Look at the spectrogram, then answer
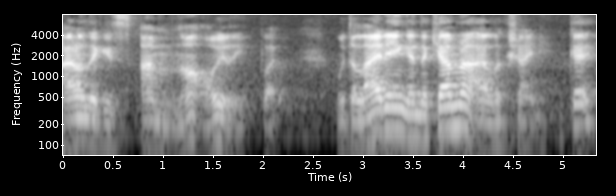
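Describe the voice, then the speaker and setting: Noticeable background noise surrounds a man with a Japanese accent whose fairly high pitch carries lively intonation at a moderate pace. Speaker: vlogger and fashion designer. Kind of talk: casual vlog chat.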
